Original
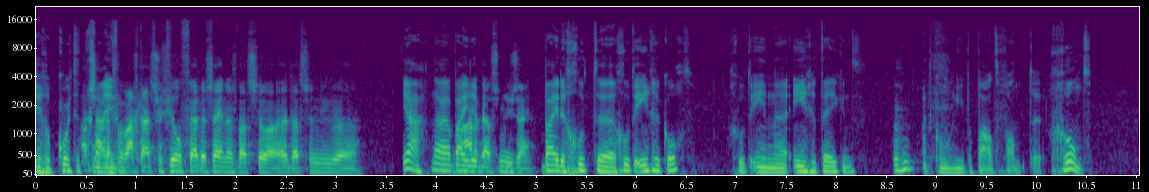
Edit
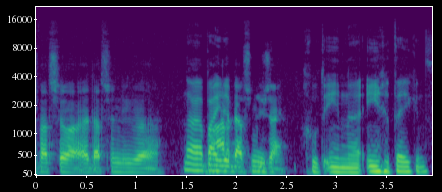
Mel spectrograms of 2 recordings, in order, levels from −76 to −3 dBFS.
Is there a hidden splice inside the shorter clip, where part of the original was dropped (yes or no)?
yes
